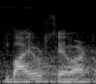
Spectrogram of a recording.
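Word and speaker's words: Biot–Savart: बायोट-सेवार्ट लॉ, यहाँ T silent है, बायोट-सेवार्ट लॉ।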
